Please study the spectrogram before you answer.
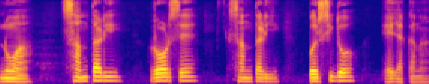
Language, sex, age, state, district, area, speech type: Santali, male, 30-45, West Bengal, Paschim Bardhaman, urban, spontaneous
